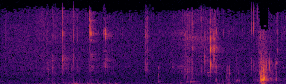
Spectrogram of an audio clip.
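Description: Soft wet swallowing and mouth noises as someone downs the last of an alcoholic drink from a can in one go, a few quiet gulps with one sharper, louder gulp near the end.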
